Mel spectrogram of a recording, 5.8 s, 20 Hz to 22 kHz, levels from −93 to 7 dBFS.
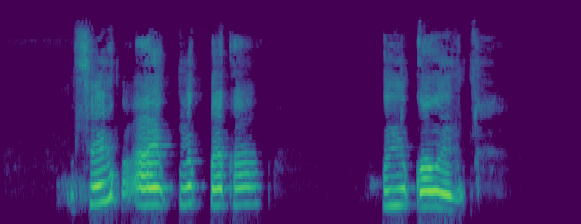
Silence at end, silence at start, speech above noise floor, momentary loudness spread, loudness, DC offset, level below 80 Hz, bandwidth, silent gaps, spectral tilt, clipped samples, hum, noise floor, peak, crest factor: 1.2 s; 0.7 s; over 67 dB; 16 LU; -23 LUFS; under 0.1%; -80 dBFS; 14 kHz; none; -1 dB/octave; under 0.1%; none; under -90 dBFS; -8 dBFS; 18 dB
